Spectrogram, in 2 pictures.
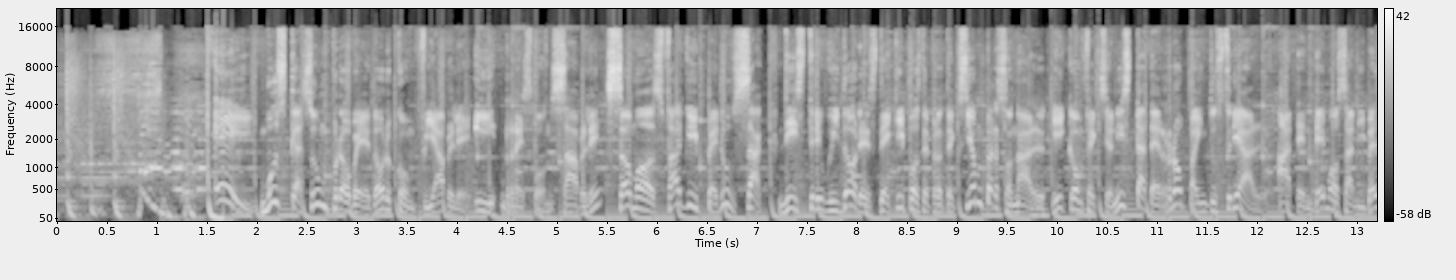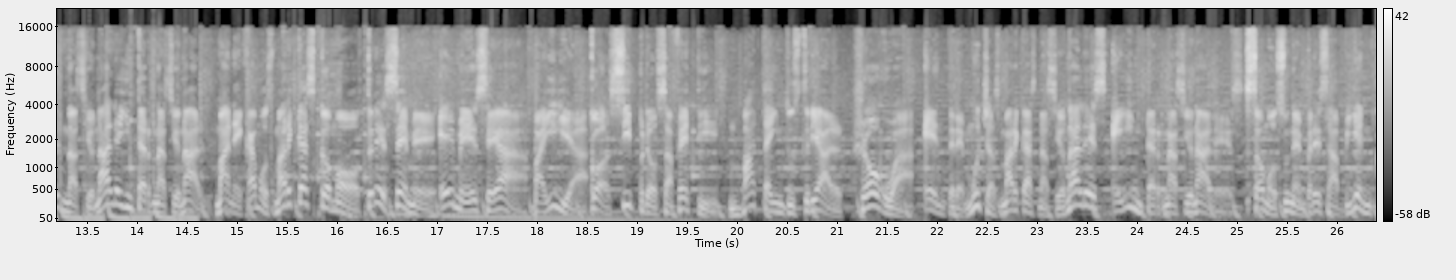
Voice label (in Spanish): publicidad; fagyperu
